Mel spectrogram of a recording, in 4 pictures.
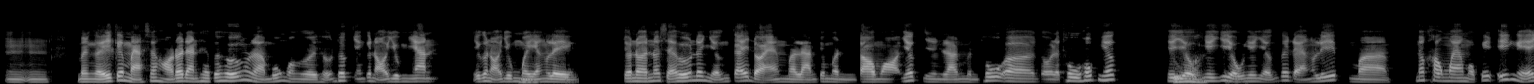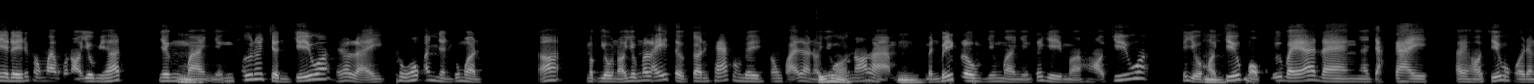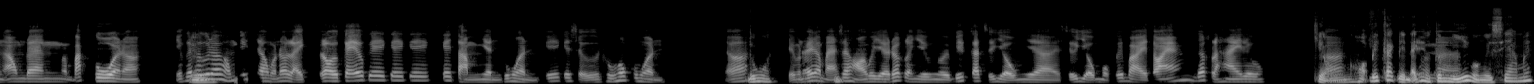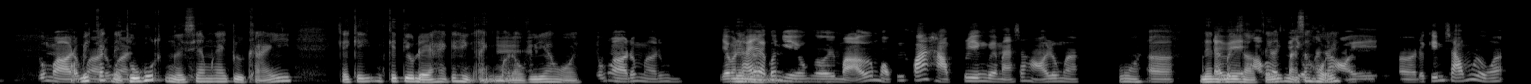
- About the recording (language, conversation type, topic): Vietnamese, unstructured, Bạn nghĩ mạng xã hội ảnh hưởng như thế nào đến văn hóa giải trí?
- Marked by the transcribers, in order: tapping; other background noise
